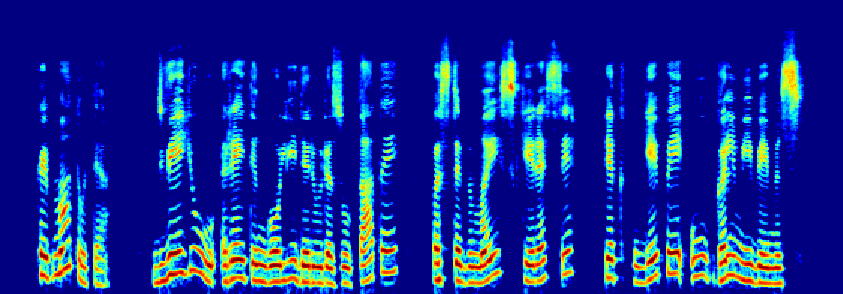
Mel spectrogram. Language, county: Lithuanian, Marijampolė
